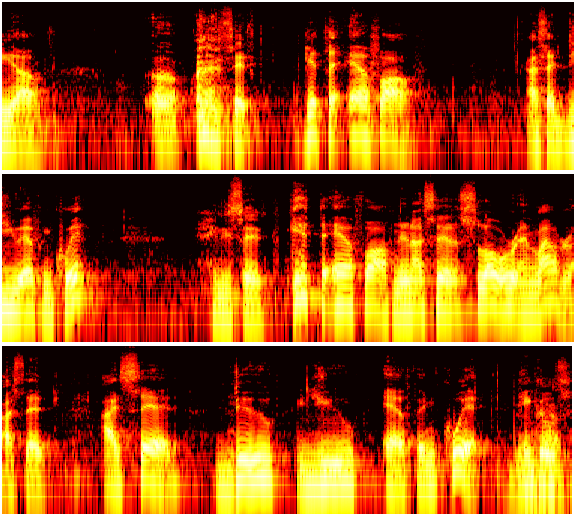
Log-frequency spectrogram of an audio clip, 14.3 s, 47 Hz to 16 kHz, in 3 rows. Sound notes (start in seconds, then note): 1.3 clears throat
